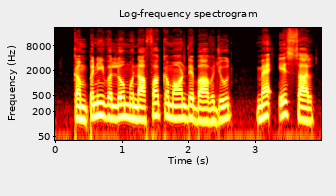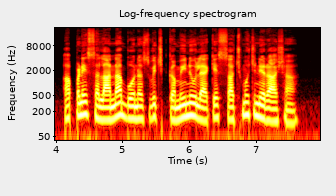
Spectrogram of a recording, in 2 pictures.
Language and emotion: Punjabi, sad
